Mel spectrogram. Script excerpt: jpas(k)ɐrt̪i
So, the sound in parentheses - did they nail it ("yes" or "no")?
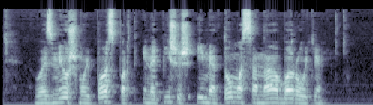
no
